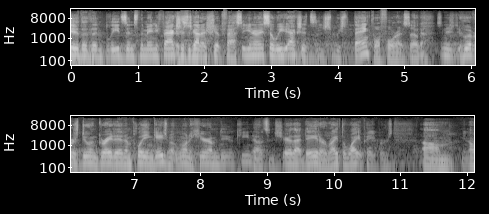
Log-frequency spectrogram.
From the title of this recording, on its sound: SOCAP Spring Symposium Podcast Booth '23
